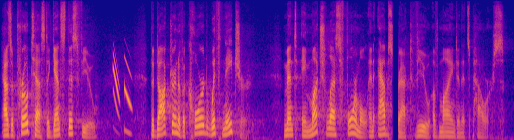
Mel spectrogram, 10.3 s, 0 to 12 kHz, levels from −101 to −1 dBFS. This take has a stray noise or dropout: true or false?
true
